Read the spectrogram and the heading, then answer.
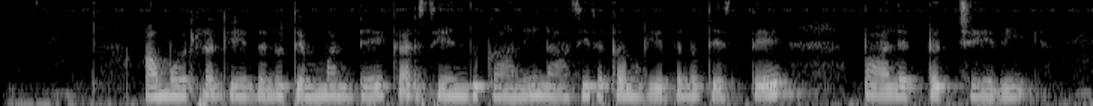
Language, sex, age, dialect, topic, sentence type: Telugu, female, 18-24, Southern, agriculture, statement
